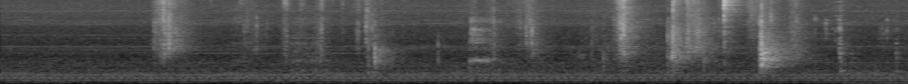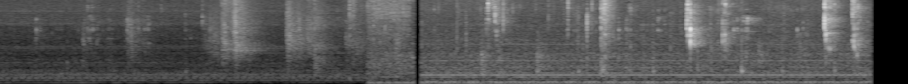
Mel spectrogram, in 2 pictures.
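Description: Fingers pressing and breaking a slice of moist banana loaf: scattered soft crumbly crackles and squishes over a steady low hum. The hum gets louder about two-thirds of the way through, then everything cuts off suddenly near the end.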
